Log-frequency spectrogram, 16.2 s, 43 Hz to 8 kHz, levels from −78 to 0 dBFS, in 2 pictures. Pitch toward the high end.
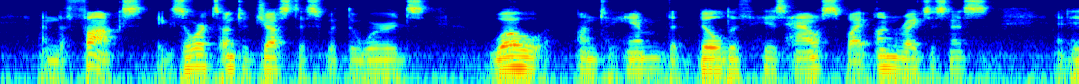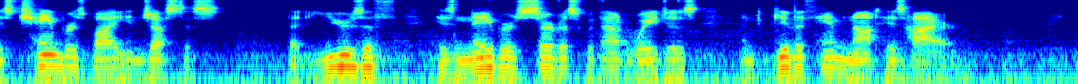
No: low, 105 Hz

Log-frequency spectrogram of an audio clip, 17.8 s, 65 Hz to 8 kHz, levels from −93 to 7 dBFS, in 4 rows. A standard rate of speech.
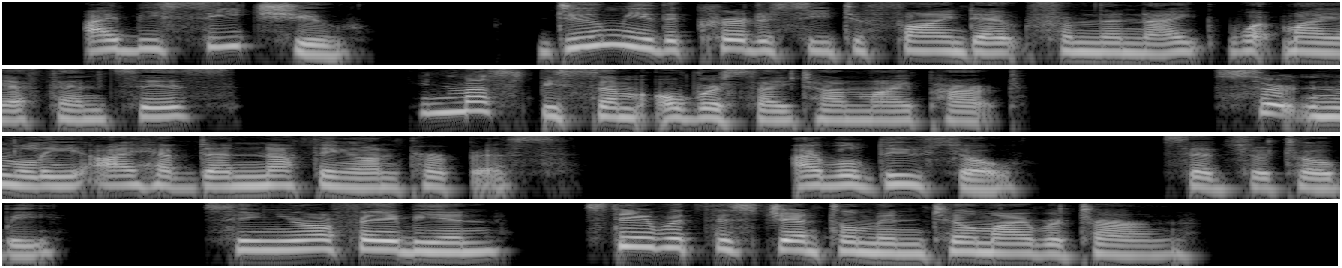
Yes: average, 160 wpm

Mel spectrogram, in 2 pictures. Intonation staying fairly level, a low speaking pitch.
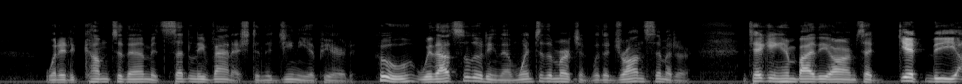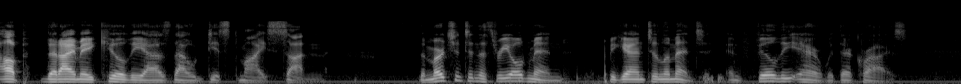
No: average, 4.3 semitones; low, 120 Hz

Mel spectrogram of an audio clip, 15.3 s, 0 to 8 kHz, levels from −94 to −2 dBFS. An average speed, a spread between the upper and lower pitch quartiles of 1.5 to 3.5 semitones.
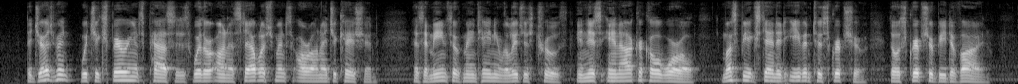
No: slow, 125 wpm; average, 3.2 semitones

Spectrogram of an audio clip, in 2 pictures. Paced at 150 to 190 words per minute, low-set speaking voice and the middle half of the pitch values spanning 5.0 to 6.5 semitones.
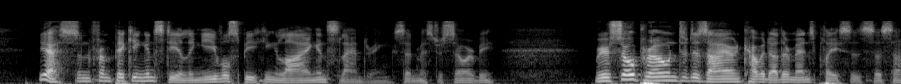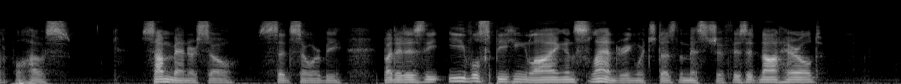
Yes: average, 165 wpm; low, 105 Hz; average, 5.3 semitones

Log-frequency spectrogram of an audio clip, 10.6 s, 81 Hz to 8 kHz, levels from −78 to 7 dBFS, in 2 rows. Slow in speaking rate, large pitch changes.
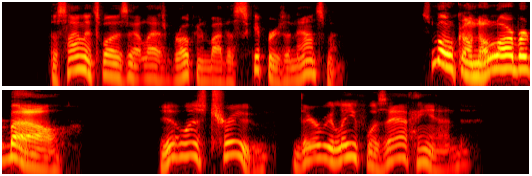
Yes: slow, 130 wpm; wide, 8.8 semitones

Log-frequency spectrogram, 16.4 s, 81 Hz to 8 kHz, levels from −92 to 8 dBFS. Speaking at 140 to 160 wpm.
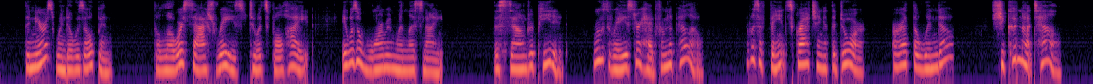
No: average, 170 wpm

